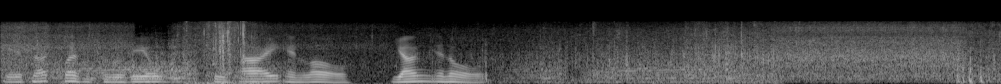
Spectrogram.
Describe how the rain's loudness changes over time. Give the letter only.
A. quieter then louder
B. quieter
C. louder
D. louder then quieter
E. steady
A.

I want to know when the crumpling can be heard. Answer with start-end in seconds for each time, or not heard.
1.8-2.8, 6.8-7.5.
